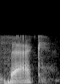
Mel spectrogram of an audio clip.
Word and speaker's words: Zach: So my name is Zach, spelled Z-A-C-H. – Okay. – I'm calling from Bank of Cardiff. Cardiff is spelled C-A-R-D-I-F-F, like Cardiff, Wales.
